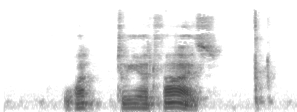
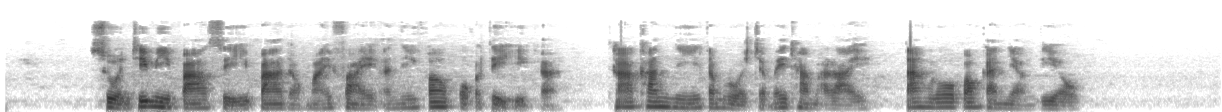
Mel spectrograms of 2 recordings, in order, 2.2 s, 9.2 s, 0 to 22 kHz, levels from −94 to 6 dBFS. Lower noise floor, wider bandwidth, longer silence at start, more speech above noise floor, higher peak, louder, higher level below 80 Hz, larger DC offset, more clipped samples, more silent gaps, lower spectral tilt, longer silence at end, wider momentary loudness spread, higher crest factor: second, -49 dBFS vs -73 dBFS; first, 15.5 kHz vs 11.5 kHz; second, 0.5 s vs 0.7 s; second, 22 dB vs 49 dB; second, -10 dBFS vs 0 dBFS; second, -29 LUFS vs -24 LUFS; second, -68 dBFS vs -62 dBFS; neither; neither; neither; first, -6 dB/octave vs -4.5 dB/octave; second, 0.25 s vs 1.1 s; first, 23 LU vs 11 LU; second, 20 dB vs 26 dB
